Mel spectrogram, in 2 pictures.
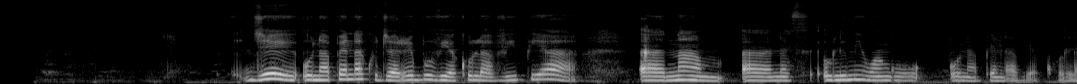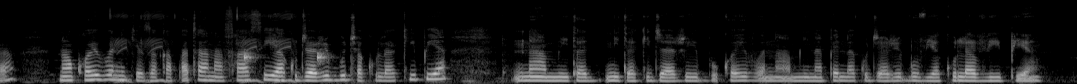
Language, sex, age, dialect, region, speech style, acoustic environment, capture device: Swahili, female, 18-24, Kenya - Nairobi Sheng-influenced, Kenya, relaxed, appliances, mobile / Linux / Chrome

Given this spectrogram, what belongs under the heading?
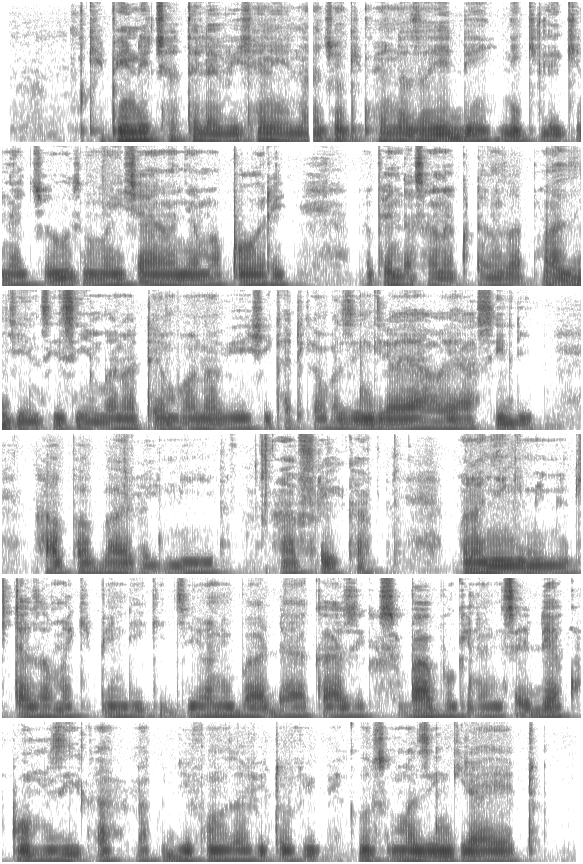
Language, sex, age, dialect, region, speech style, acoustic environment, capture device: Swahili, male, 18-24, Kenya - Mombasa, Kenya, focused, silence, mobile / Linux / Chrome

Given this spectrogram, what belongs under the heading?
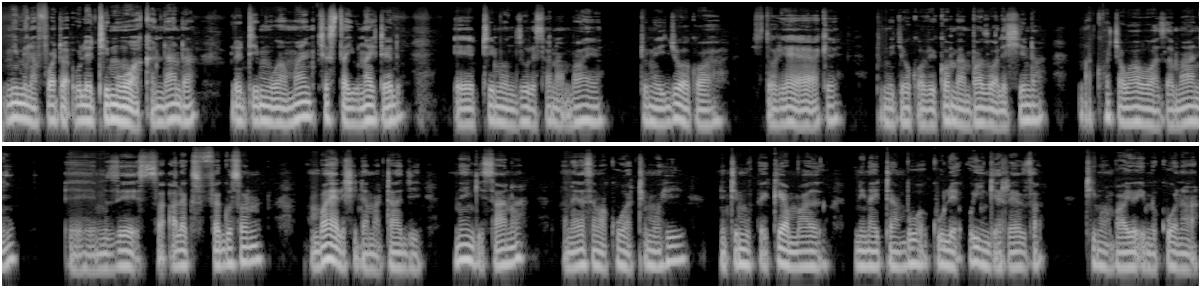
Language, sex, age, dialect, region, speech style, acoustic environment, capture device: Swahili, male, 18-24, Kenya - Mombasa, Kenya, focused, silence, mobile / Linux / Chrome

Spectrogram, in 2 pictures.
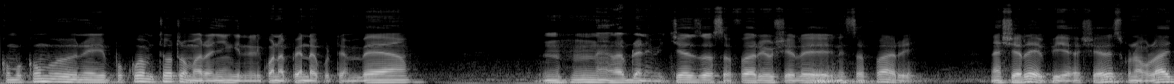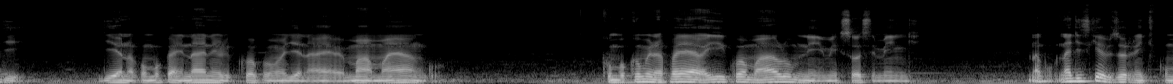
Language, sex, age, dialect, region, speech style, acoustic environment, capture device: Swahili, male, 18-24, Tanzania - Dar es Salaam, Tanzania, tired, music, mobile / Linux / Chrome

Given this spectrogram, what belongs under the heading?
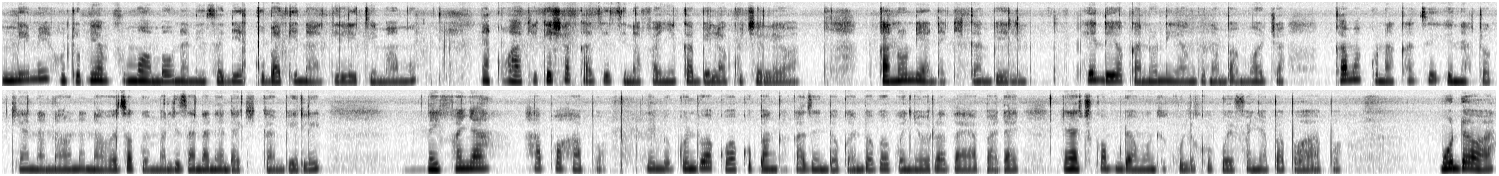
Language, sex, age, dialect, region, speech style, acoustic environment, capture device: Swahili, female, 25-34, Kenya - Nairobi Sheng-influenced, Kenya, relaxed, music, mobile / Linux / Chrome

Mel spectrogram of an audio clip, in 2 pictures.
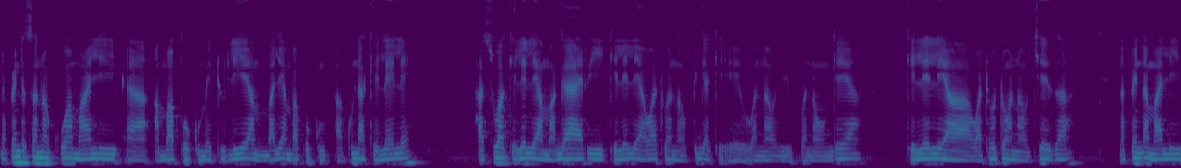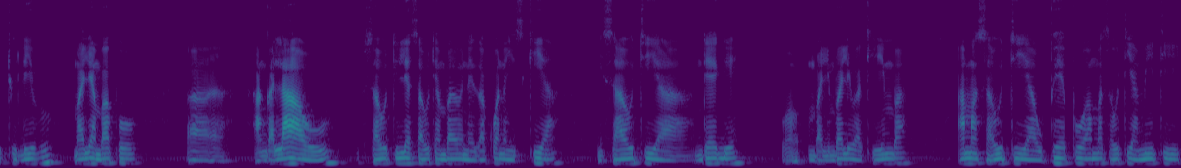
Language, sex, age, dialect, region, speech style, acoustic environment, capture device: Swahili, male, 25-34, Kenya - Nairobi Sheng-influenced, Kenya, relaxed, silence; nature; appliances, desktop / Windows / Chrome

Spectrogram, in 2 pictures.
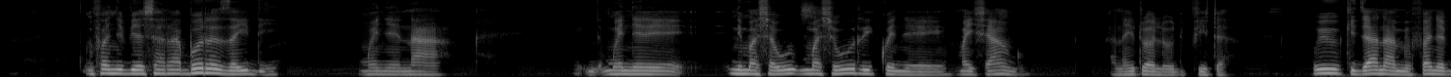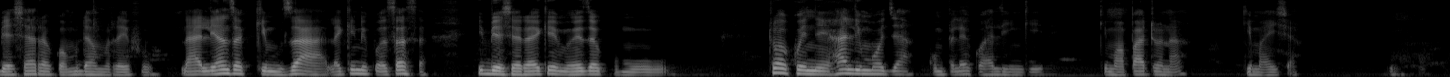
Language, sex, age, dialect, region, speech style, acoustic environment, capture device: Swahili, male, 18-24, Kenya - Mombasa, Kenya, happy; focused; anxious, people talking; appliances, mobile / Linux / Chrome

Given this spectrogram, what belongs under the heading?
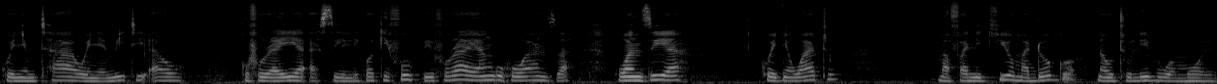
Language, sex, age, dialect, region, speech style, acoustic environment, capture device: Swahili, female, 35-44, Kenya - Mombasa, Kenya, happy, nature, desktop / Windows / Chrome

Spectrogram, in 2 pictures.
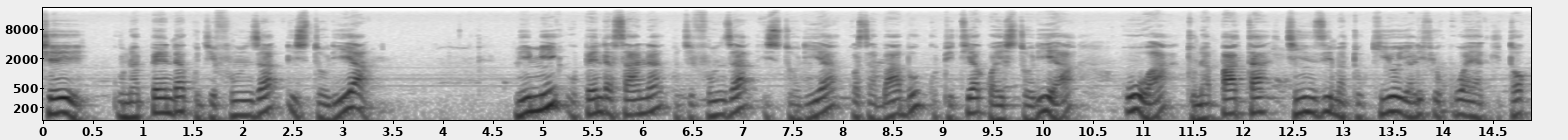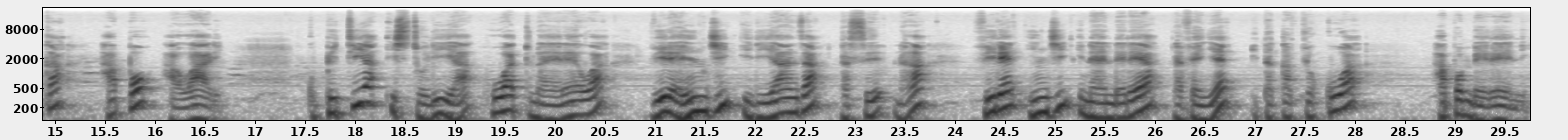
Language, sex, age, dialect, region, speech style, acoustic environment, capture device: Swahili, male, 25-34, Kenya - Nairobi Sheng-influenced, Kenya, happy, silence, desktop / Windows / Edge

